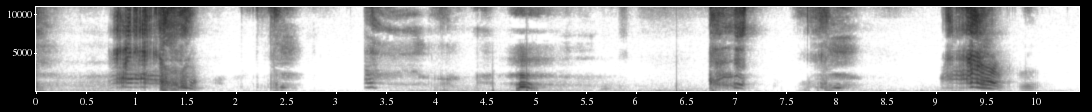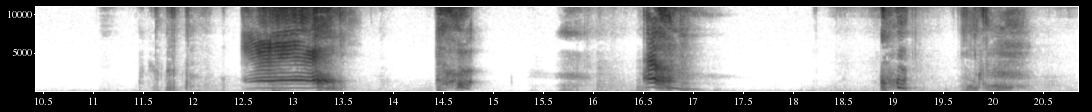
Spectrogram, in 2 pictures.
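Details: A daughter has one of her occasional random coughing fits, cause unknown (parents suspected an allergy); irregular cough bursts with squeaky, high-pitched breaths drawn in between; coughing fit.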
